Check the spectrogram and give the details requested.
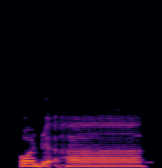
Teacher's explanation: dua Fatah ini dibaca satu jika berhenti membacanya dan ada panjangnya seperti Mad Thobi'i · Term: Mad iwad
